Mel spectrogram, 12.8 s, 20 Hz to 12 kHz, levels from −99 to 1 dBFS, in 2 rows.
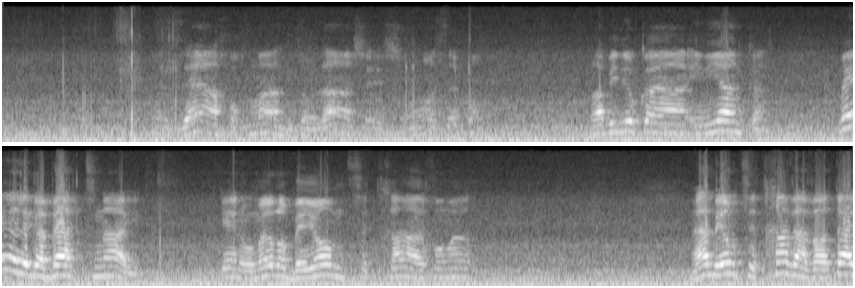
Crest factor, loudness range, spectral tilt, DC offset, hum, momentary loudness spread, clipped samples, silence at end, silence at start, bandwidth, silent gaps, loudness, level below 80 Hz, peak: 14 dB; 7 LU; -7 dB/octave; under 0.1%; none; 14 LU; under 0.1%; 0 s; 0 s; 10 kHz; none; -17 LUFS; -22 dBFS; 0 dBFS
